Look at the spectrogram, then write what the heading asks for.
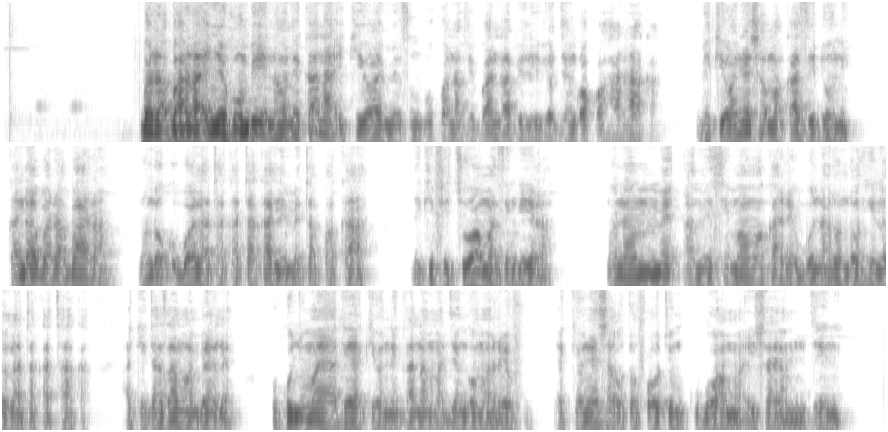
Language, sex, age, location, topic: Swahili, male, 25-35, Nairobi, government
